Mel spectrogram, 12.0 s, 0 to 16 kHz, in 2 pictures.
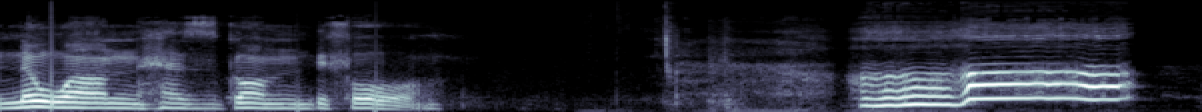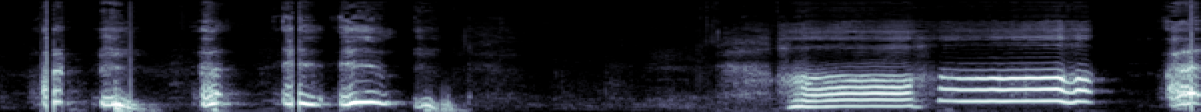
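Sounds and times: person singing wordless notes: 4.2 - 8.1, 9.9 - 12.0
person clearing throat: 6.2 - 8.4.

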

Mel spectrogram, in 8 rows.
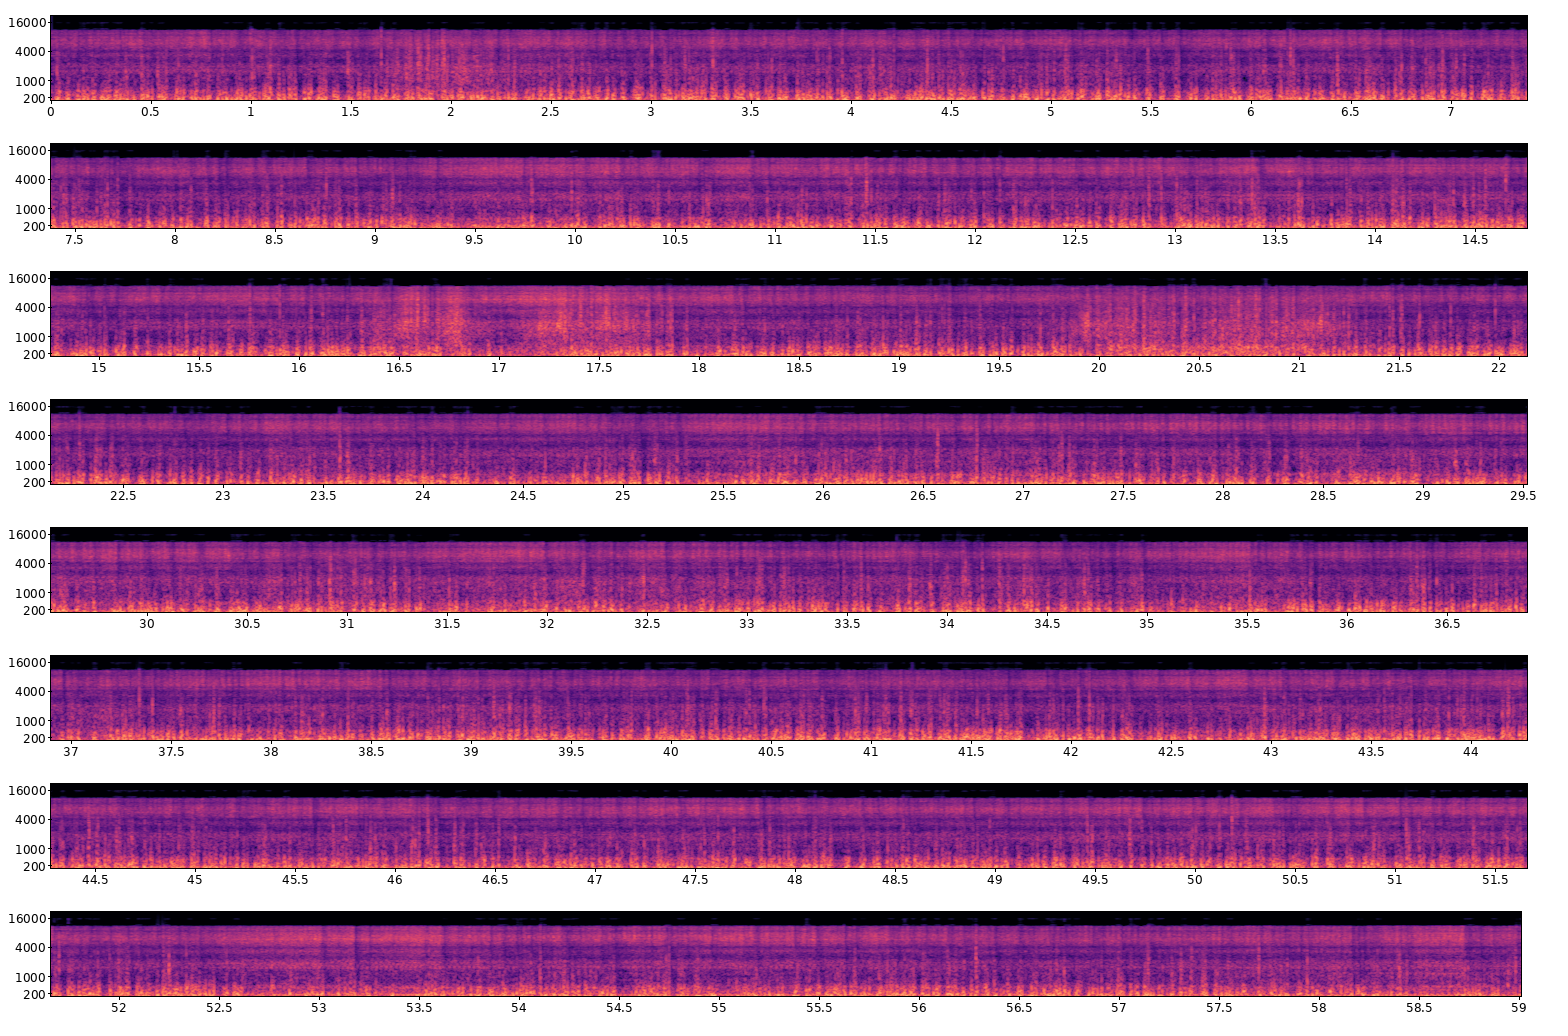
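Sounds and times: motorcycle engine running: 0.0 - 59.0
wind rush over microphone: 0.0 - 59.0.

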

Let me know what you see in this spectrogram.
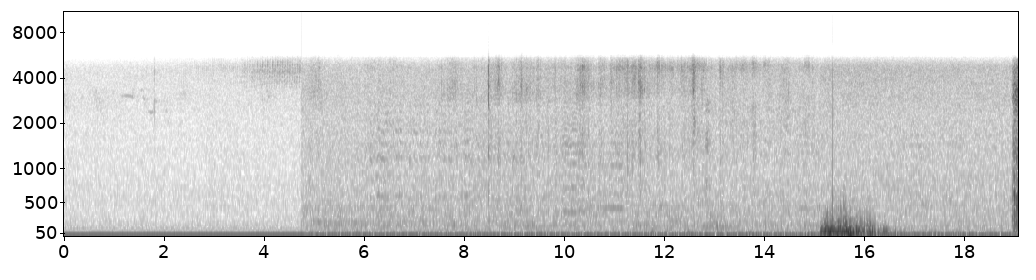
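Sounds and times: insects buzzing: 3.6 - 12.4.

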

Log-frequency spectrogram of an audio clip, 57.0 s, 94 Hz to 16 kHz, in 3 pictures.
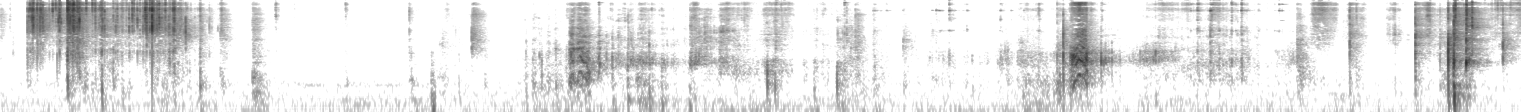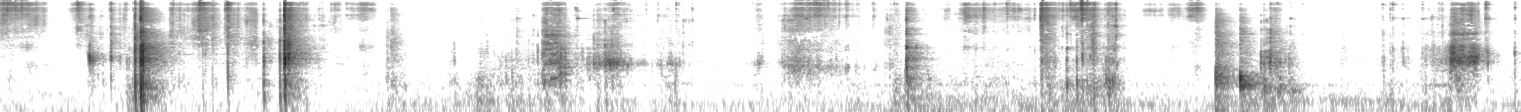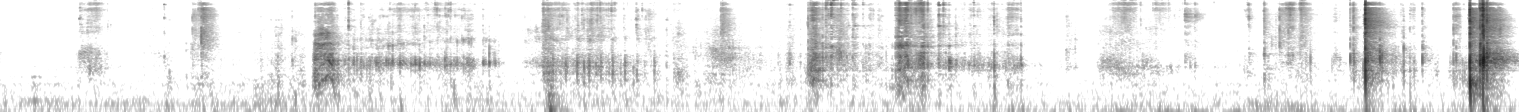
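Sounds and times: fidget toys crinkling and popping: 0.0 - 3.0.

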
